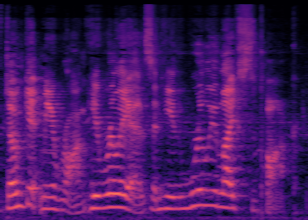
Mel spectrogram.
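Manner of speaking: ordinary talk, nothing marked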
